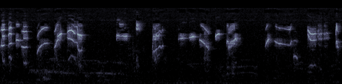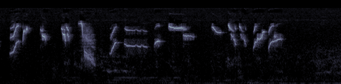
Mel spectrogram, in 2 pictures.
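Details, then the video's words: Oriental magpie-robin, kacer poci form, singing ngobra style: a long, almost unbroken stream of sharp whistles, trills and slurred notes, fast and varied, repeated phrase after phrase with only tiny gaps. "KACER POCIKU NGOBRA NGOBRA"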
